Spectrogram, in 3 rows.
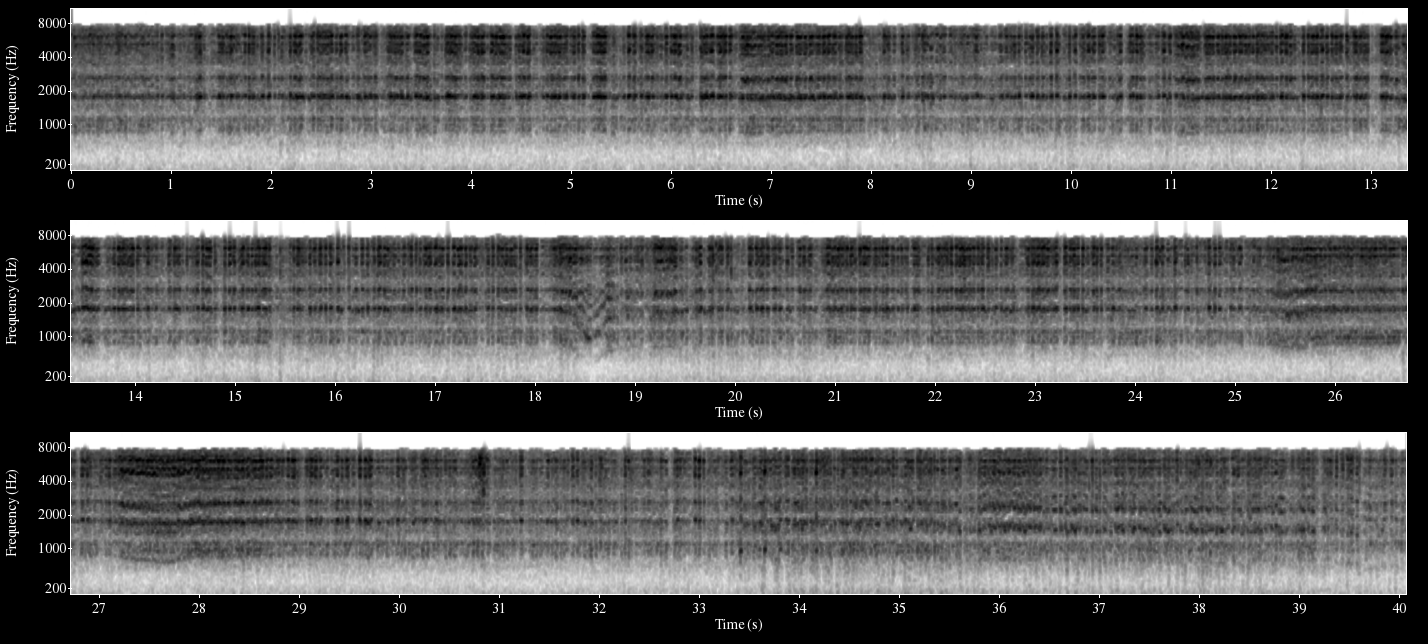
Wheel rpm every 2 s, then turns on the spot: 240, 240, 230, 230, 230, 230, 230, 240, 220, 200, 230, 230, 230, 230, 230, 230, 230, 230, 200, 200.
none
